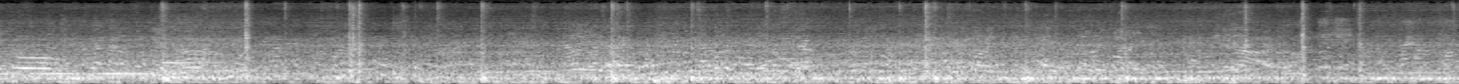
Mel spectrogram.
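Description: Racing game engines roar loudly from loudspeakers.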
